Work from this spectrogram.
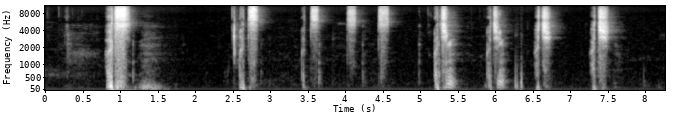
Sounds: Sneeze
